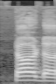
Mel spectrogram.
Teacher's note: ta, da is what you call alveolar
